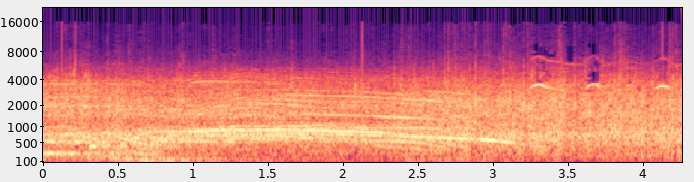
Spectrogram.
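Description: Football stadium crowd cheering and shouting, with a long drawn-out call from many voices falling in pitch from about a second in, and a few short high-pitched calls near the end.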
